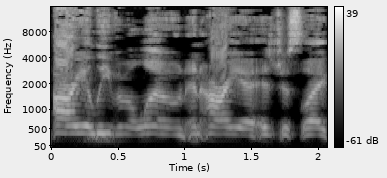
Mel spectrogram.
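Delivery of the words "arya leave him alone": ordinary delivery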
